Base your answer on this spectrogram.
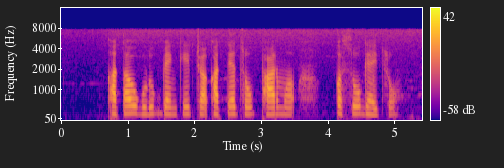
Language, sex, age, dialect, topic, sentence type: Marathi, female, 25-30, Southern Konkan, banking, question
